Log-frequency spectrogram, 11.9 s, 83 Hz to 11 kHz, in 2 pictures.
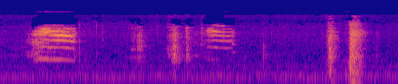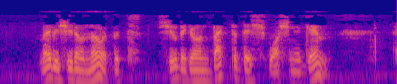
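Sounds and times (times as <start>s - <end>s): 
low steady hum: 0.0s - 11.9s
cat meowing: 0.4s - 1.2s, 2.0s - 3.6s
sharp knocks: 4.9s - 5.6s
speech: 6.6s - 11.0s.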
